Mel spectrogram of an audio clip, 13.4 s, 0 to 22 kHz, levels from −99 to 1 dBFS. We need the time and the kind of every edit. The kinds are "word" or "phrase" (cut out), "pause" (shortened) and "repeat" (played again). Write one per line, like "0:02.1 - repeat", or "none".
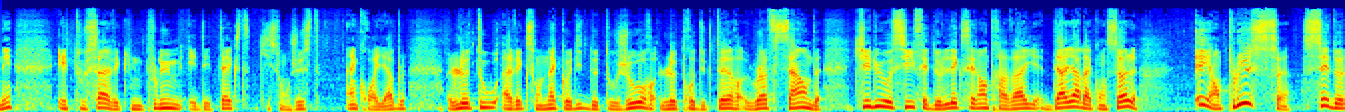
none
